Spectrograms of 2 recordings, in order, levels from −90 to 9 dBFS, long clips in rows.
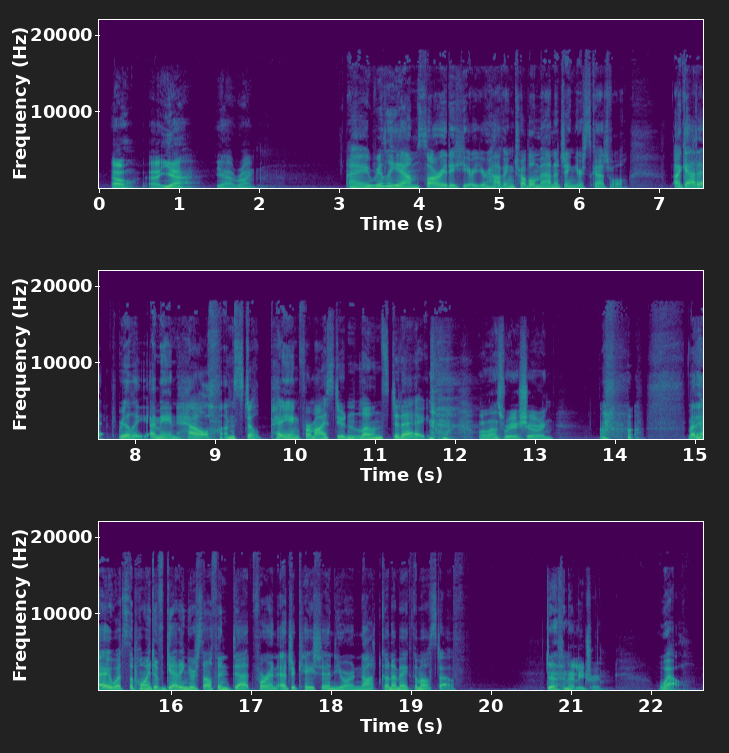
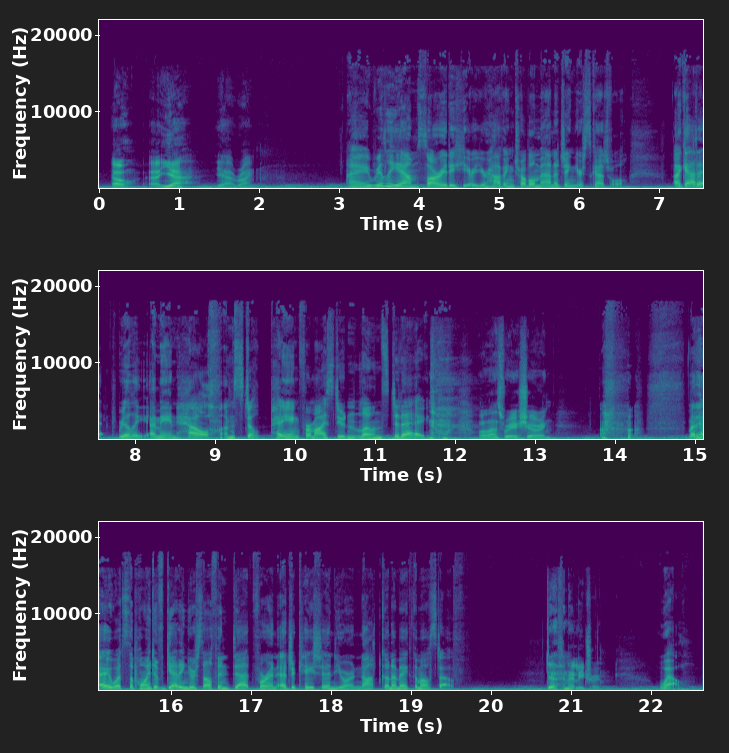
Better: first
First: none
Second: low rumble; faint; throughout; 25 dB below the speech

